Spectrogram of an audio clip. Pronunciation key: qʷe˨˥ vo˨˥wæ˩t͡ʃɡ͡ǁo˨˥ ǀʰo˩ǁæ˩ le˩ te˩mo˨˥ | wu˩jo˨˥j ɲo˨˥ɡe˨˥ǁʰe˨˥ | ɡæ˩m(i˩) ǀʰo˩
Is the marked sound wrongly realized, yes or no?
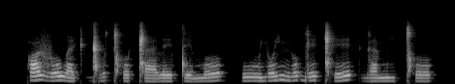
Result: no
